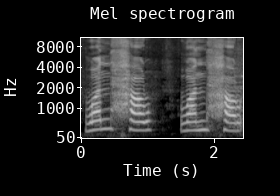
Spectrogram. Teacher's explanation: واو نون زبر ون ہا را زبر ہر وہاں یہاں پہ اظہار ہو رہا ہے, ٹھیک ہے. نون ساکن کے بعد ہا حروف حلقی میں سے آ رہا ہے, یہاں پہ اظہار ہوگا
